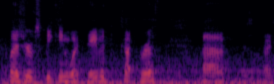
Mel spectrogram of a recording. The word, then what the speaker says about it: Cutbirth: Today, as part of our daily Morning Mingle series, we have the pleasure of speaking with David Cutbirth. Did I pronounce that right? You did, Cutbirth, okay.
